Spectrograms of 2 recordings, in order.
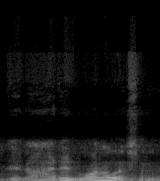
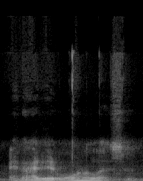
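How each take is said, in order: Both takes have the same delivery.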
